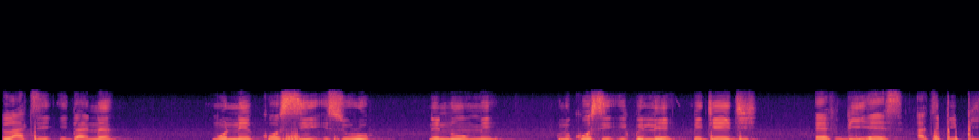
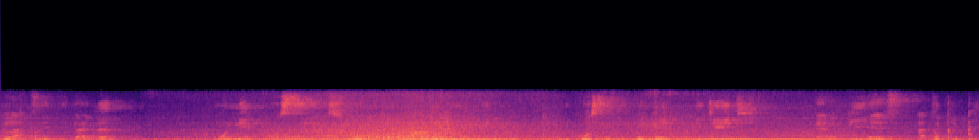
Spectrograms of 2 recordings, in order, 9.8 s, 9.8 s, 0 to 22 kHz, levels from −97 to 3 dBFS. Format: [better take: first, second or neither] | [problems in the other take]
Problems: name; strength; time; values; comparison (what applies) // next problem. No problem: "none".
first | background sound (Car passing by); 4 dB above the speech // room echo; dies away in 1 s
